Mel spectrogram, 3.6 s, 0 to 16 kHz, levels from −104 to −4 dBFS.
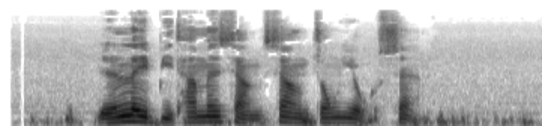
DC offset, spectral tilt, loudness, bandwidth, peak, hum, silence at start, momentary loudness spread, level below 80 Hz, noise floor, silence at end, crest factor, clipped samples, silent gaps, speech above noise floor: under 0.1%; -6 dB/octave; -21 LUFS; 11 kHz; -2 dBFS; none; 0.45 s; 25 LU; -52 dBFS; -45 dBFS; 0.05 s; 20 dB; under 0.1%; none; 24 dB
